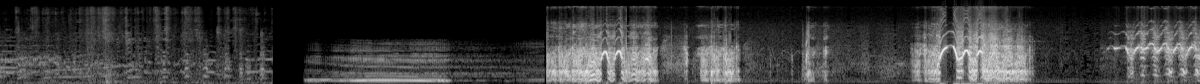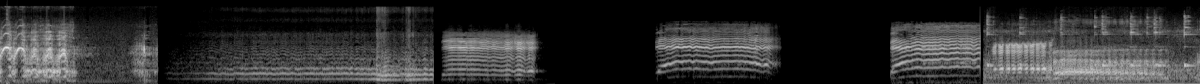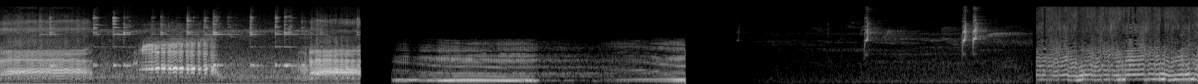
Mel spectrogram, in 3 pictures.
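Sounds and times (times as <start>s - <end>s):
horse whinnying: 5.4s - 7.4s, 9.1s - 10.4s, 11.1s - 13.6s
lamb bleating: 16.4s - 17.5s, 18.6s - 19.8s, 20.9s - 23.4s, 24.0s - 26.2s, 27.1s - 27.6s
young ibex bleating: 16.4s - 17.5s, 18.6s - 19.8s, 20.9s - 26.2s, 27.1s - 27.6s.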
